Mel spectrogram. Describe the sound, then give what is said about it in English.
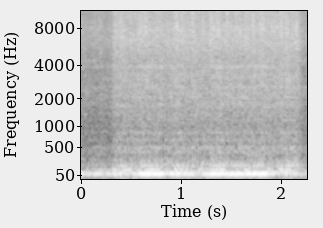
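A car rumbles in an old movie scene, a low, steady engine drone that swells slightly and holds for about two seconds, with no music or talk. “See how you can kind of hear the car?”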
